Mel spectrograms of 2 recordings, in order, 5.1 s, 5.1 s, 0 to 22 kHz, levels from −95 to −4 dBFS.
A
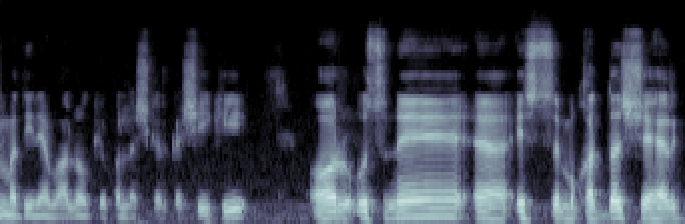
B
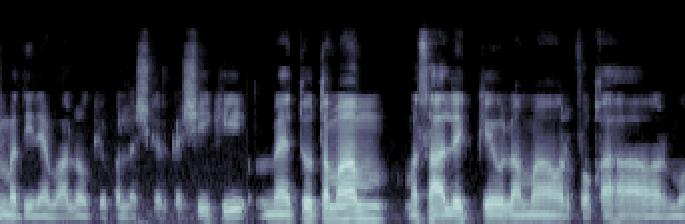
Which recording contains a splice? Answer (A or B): B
